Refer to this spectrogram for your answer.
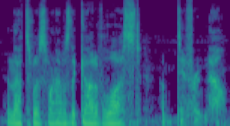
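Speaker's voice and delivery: whispered, fading away; quiet confession to an old lover; hushed whisper. Acted. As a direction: whisper it as if ashamed. Sadist denies his past.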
